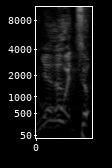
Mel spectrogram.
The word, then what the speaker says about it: Muay: You have to say it like a Muay Thai.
